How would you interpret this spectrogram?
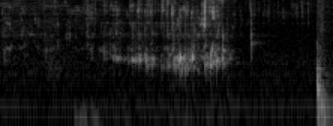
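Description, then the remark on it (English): Water is poured to refill a cup for about a second, a gurgling trickle with a faintly rising pitch, followed by a short knock near the end. Fairly quiet, no voices. “I'm not peeing, it's water.”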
